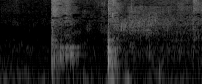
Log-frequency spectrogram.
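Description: Eggplant pieces frying in hot oil with a little salt and turmeric while being stirred in a pan; two loud bursts of hissing sizzle as they are tossed, then a steady close sizzle with no talk.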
